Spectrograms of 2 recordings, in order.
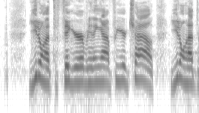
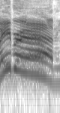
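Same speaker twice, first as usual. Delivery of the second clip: loud, booming call of the name; booming angel voice; 7 semitones higher, 15 dB louder than usual. Retold or imitated. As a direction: boom it out like a mighty angel. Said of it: "if it was a booming voice".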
